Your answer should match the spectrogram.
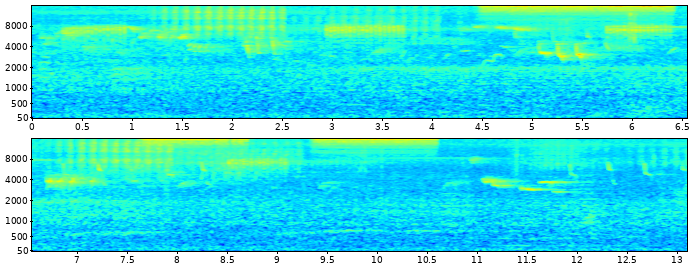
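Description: Insects chirping in high-pitched stretches that start and stop every second or two, with short bird chirps scattered through, over a steady low background noise.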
